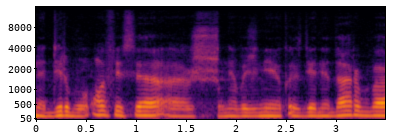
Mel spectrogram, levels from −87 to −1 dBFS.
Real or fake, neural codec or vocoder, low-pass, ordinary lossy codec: fake; autoencoder, 48 kHz, 32 numbers a frame, DAC-VAE, trained on Japanese speech; 14.4 kHz; MP3, 64 kbps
